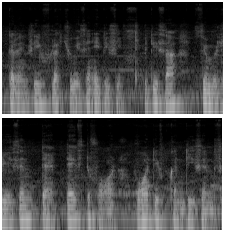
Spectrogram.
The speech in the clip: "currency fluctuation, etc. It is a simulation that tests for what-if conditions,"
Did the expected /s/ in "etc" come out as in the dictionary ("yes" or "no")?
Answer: no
